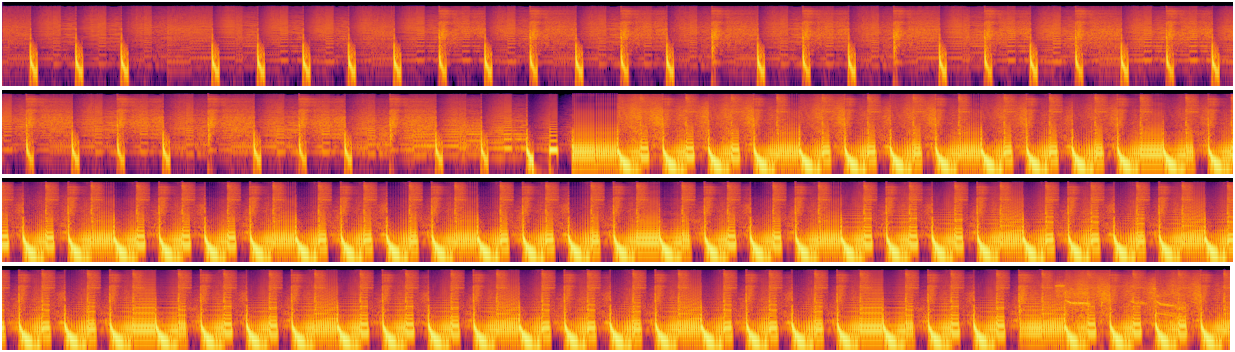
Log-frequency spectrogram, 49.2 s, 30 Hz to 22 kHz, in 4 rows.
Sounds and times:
Music: 0.0 - 49.2.

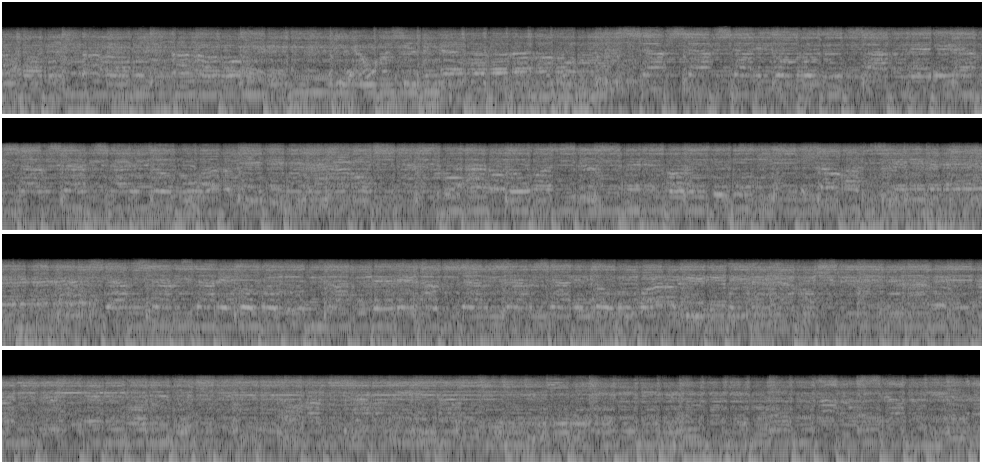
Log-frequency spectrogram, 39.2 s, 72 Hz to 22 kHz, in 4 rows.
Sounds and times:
Music: 0.0 - 39.1.

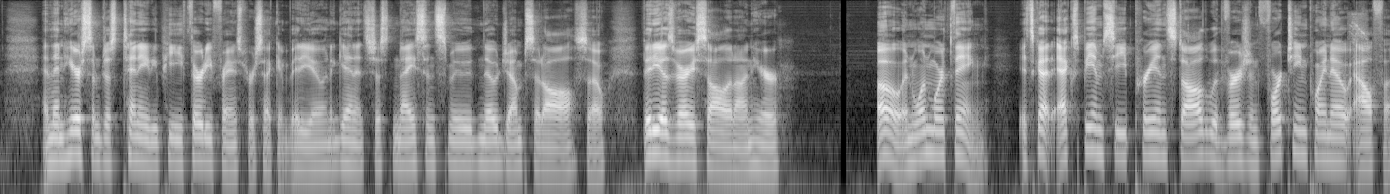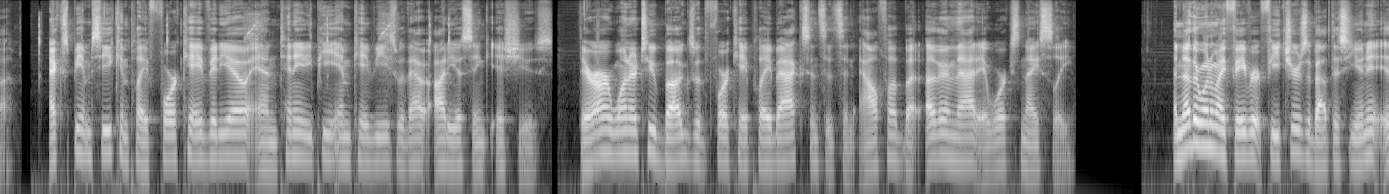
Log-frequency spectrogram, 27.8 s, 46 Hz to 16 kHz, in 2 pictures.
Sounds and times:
Speech: 0.4 - 8.0, 8.8 - 24.7, 25.6 - 27.7.

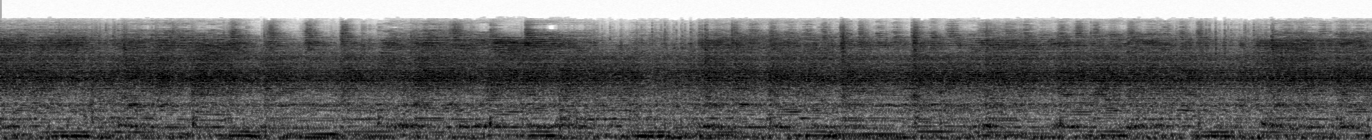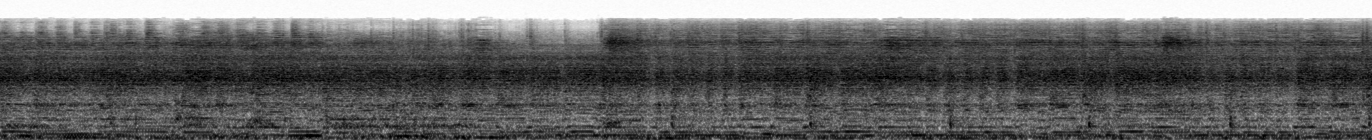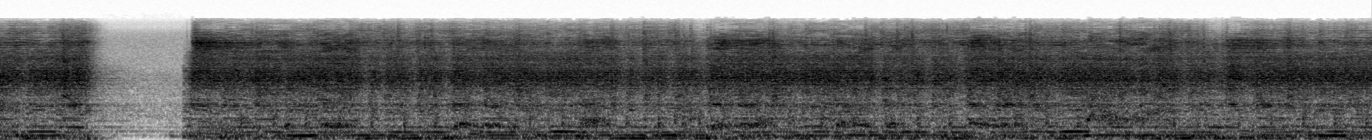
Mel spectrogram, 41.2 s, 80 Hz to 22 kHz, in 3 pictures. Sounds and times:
Electric guitar: 0.0 - 41.1.

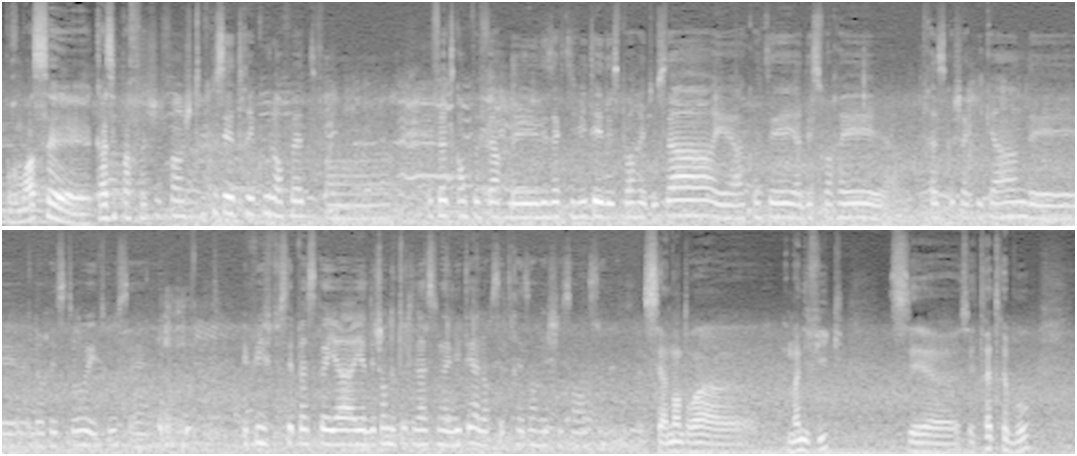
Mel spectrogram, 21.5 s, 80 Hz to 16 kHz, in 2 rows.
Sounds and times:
Speech: 0.0 - 12.6, 13.2 - 21.0.

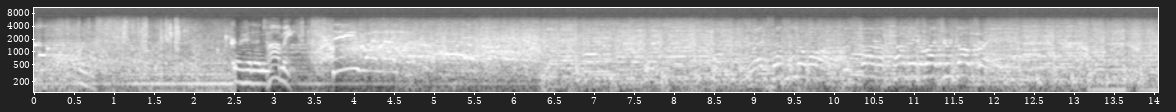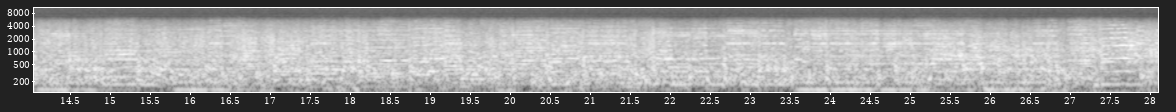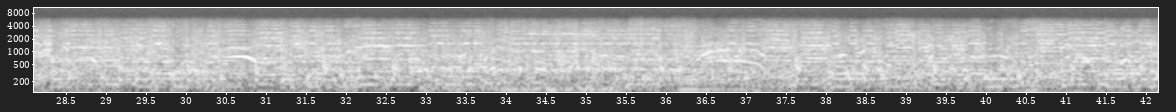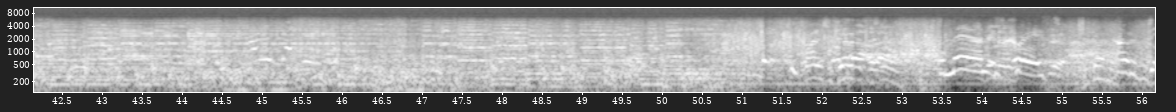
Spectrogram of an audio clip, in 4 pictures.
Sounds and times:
Funny music: 3.9 - 54.2.

